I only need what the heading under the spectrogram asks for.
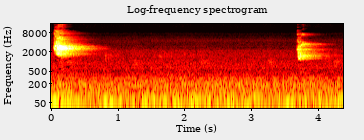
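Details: Playing parakeets give one loud, scratchy squawk that trails off. After more than three seconds of quiet, a second, harsher call follows.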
